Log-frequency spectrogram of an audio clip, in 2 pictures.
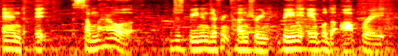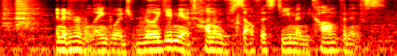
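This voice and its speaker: A man's voice: fairly low pitch, steady tone, music in the background. A man in his twenties, an eager former exchange student talking about his time abroad, recorded on a lapel mic in a small shop. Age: 20s. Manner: eager, talkative, quick restarts. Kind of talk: casual interview talk. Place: small shop with shelves, indoors.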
